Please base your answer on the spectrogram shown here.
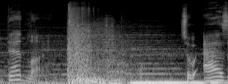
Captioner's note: van thudding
